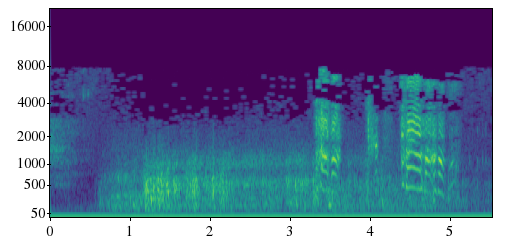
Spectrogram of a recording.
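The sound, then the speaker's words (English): A deep, broad rumble of thunder from a storm rolls through, fairly loud and sustained, followed by a few short, high vocal bursts from a small child woken by the storm. “The storm must have woken him.”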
